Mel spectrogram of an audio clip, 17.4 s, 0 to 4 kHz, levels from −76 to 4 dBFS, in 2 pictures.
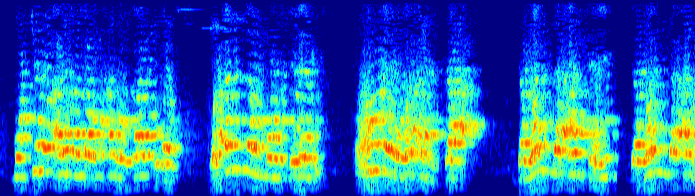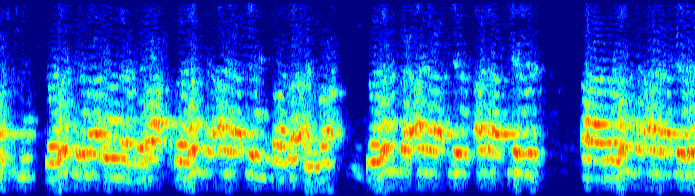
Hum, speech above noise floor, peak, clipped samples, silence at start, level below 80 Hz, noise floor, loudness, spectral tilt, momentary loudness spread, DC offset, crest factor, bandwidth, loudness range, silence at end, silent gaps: none; 27 dB; -2 dBFS; under 0.1%; 0.2 s; -62 dBFS; -42 dBFS; -16 LUFS; -9.5 dB/octave; 8 LU; under 0.1%; 14 dB; 4 kHz; 1 LU; 0 s; none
